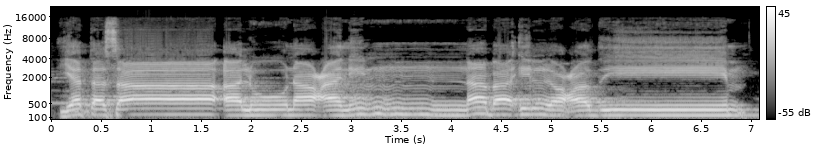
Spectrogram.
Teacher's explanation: ہم جب ملا کر کے پڑھیں گے تو لام کو 1 الف کے برابر کھینچیں گے، اور نون متحرک ہونے کی وجہ سے جلدی پڑھا جائے گا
